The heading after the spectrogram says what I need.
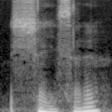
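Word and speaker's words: kejsare: empire in swedish it's shay salah and um it's spelled with a k so so it's a bit different uh pronunciation of chaser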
